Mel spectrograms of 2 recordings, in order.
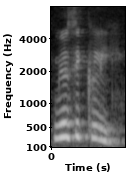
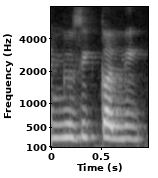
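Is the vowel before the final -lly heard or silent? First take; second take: silent; heard. First: The vowel before -lly is silent. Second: The vowel before -lly is clearly pronounced. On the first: The speaker calls it right. "ये जो ए है वो इसमें थोड़ा silent होता है, this is म्यूजिकली" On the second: The speaker calls it wrong. "ऐसे कई लोग मैंने सुना है बोलते हैं म्यूजिकली, नो"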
